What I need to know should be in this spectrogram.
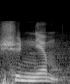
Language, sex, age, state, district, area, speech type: Sanskrit, male, 18-30, Maharashtra, Chandrapur, rural, read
